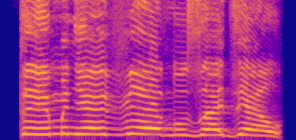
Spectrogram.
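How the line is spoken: Panicked shout. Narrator (Russian): в панике крикнул бывший соперник по драке

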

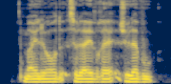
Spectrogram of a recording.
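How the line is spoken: Calm, respectful reply. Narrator (French): répondit Ravensburn d'un ton calme et respectueux

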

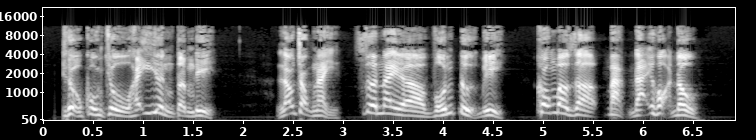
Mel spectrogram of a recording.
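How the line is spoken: Loud laughter. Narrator (Vietnamese): Huyết Phật liền cười to

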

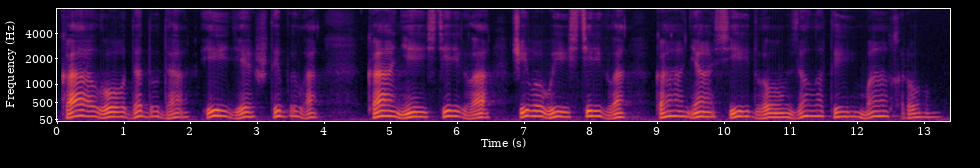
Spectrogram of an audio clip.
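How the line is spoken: Soft singing. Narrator (Russian): Запела тихонько

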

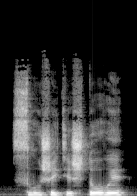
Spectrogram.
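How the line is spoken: Low, realistic growl. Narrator (Russian): он зарычал, глухо, но очень натурально

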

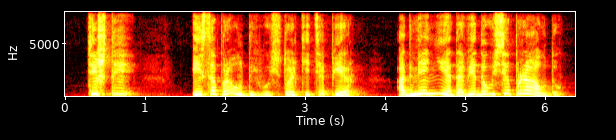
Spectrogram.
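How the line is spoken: Astonished exclamation. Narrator (Belarusian): З не меншым здзіўленнем усклікнула Аўдоцця

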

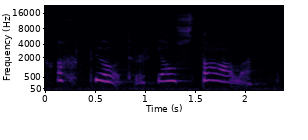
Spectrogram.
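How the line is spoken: Thin, weary moan. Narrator (Russian): еще тоньше простонала она

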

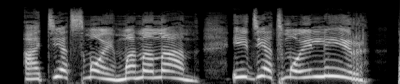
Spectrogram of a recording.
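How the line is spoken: Obedient shout. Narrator (Russian): послушно закричала я

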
